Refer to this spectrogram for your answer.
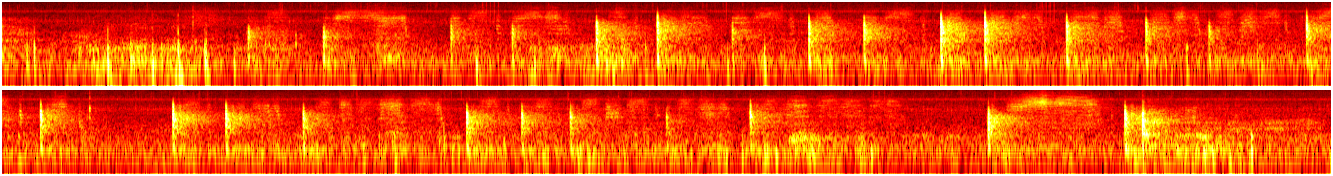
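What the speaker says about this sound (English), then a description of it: "So let me draw the circuit diagram for this mode." A hand draws a circuit diagram for an op-amp in differential mode, marker or pen strokes tapping and scraping in a steady series of short, close ticks with brief pauses between groups.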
